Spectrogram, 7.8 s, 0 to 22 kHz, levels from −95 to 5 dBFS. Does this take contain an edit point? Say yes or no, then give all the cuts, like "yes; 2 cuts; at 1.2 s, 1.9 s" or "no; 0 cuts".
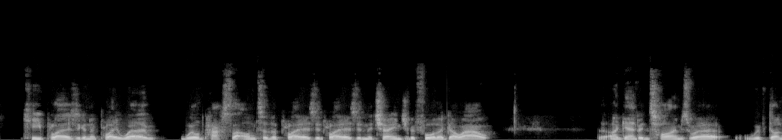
yes; 4 cuts; at 2.0 s, 3.2 s, 4.1 s, 6.3 s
